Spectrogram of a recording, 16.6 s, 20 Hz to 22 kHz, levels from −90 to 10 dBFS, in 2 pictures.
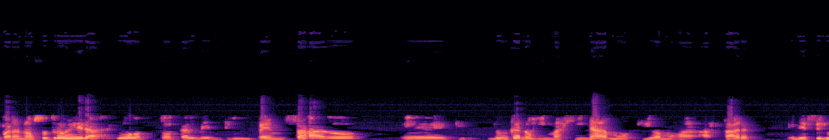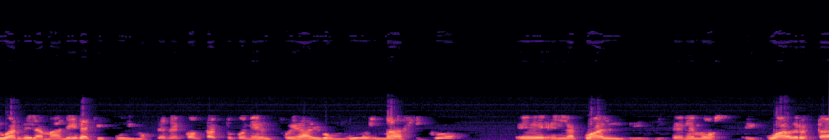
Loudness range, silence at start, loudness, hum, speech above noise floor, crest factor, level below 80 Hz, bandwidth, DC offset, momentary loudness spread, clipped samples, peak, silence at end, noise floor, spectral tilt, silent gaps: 3 LU; 0.05 s; -16 LUFS; none; 48 dB; 16 dB; -76 dBFS; 6.4 kHz; under 0.1%; 13 LU; under 0.1%; 0 dBFS; 0 s; -64 dBFS; -7 dB/octave; none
